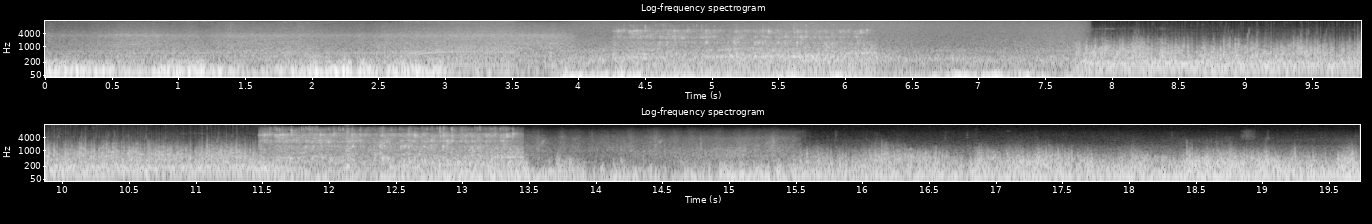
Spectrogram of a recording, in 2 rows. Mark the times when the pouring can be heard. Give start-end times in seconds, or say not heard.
4.2-6.2, 11.4-13.5.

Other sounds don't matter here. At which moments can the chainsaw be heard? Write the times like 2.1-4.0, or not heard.
0.0-3.6.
